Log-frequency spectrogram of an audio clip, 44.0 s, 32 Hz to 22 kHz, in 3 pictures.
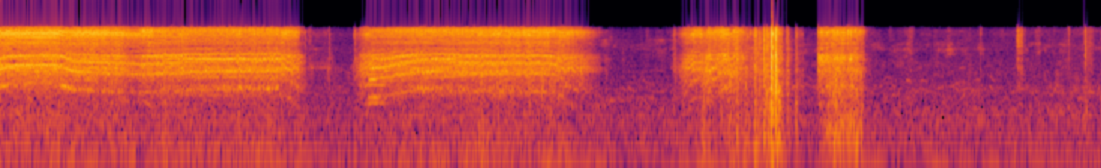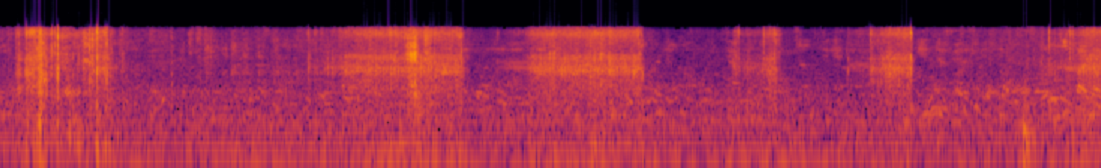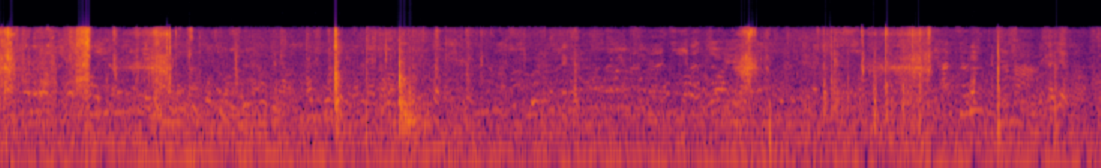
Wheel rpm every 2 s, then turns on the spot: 190, 150, 80, 120, 40, 40, 0, 0, 0, 10, 20, 20, 0, 10, 10, 0, 0, 0, 0, 0, 0, 0.
18-24 26-30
